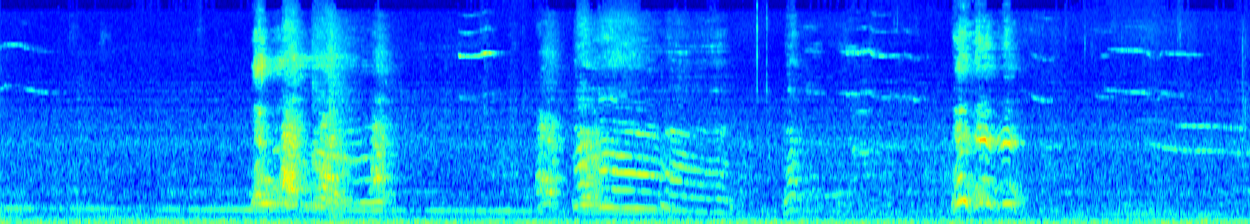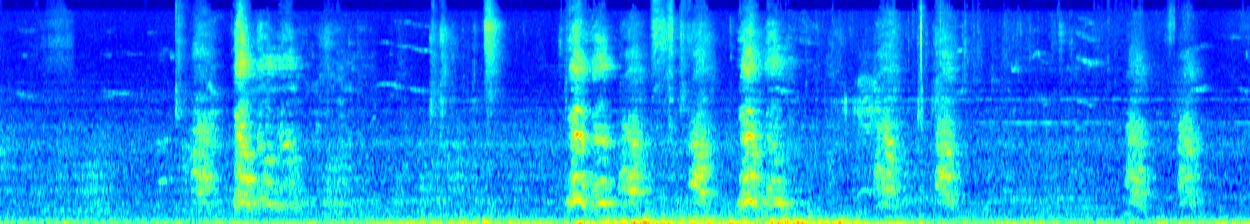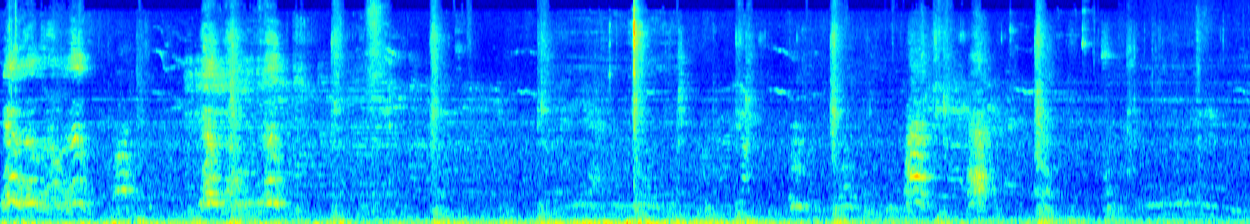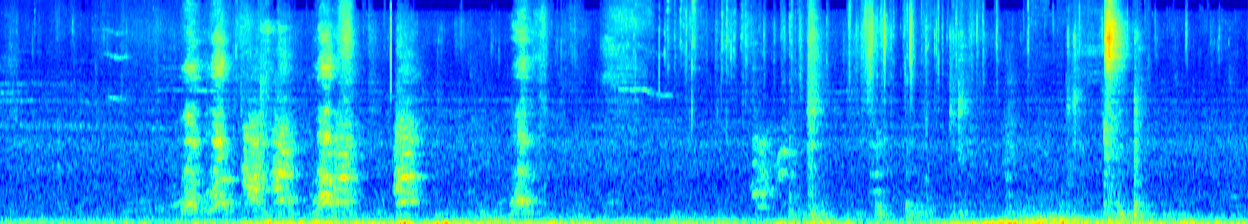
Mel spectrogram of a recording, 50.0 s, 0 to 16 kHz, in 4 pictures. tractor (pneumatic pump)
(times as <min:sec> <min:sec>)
0:48.2 0:49.0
